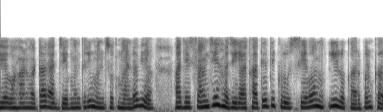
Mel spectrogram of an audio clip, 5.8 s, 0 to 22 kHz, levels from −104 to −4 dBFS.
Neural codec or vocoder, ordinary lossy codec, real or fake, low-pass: codec, 16 kHz, 2 kbps, FreqCodec, smaller model; none; fake; 5.4 kHz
